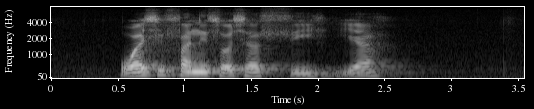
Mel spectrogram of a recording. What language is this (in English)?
Tsonga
